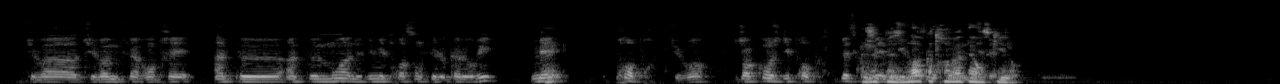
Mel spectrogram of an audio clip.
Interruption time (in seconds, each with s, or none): 8.6 s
